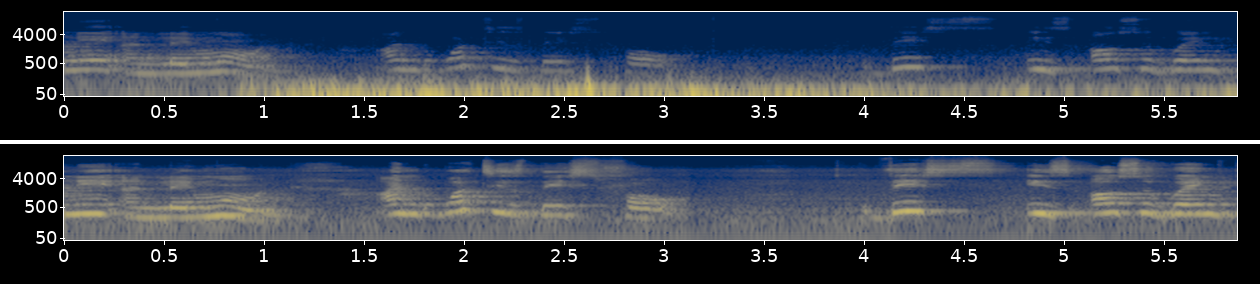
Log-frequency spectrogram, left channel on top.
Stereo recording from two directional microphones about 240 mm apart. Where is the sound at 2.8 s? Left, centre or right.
Right.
